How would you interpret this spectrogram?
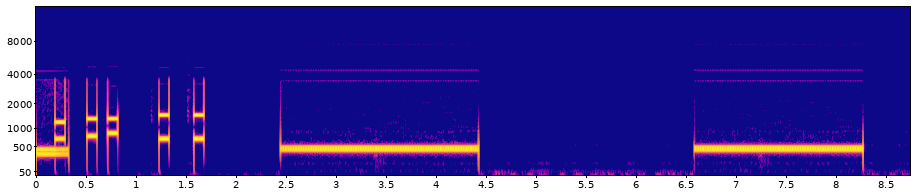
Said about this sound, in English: Okay, I'm going to dial this phone up right now and get him on the phone. Here we go.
